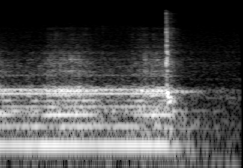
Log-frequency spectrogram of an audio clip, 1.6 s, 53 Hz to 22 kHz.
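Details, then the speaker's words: New 10-inch drill press motor running: steady even hum, clean pitch, no rattle unlike the old one, then smooth spin-down; runs normally. "that's what it's supposed to sound like not that rattle rattle rattle rattle rattle"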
